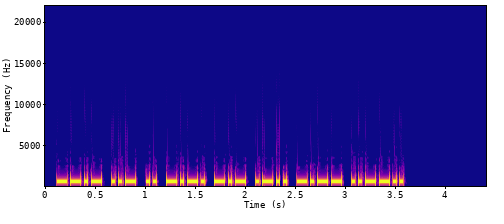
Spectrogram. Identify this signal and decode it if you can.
Morse code, heard as a keyed tone, about 34 wpm, 700 Hz. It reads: QUICKLY?
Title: Sentences from Top 700 Words 35wpm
